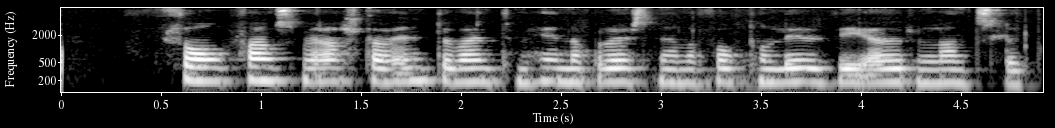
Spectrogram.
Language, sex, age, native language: Icelandic, female, 50-59, Icelandic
